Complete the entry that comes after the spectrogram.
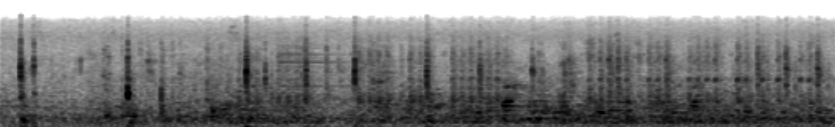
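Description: Rapid keystrokes on a computer terminal keyboard in a newsroom, a steady stream of light clicks and taps continuing throughout with some busy room noise underneath.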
